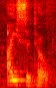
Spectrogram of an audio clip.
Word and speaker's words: isotope: Now, can I just make a comment on pronunciation? Isotope.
